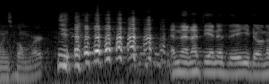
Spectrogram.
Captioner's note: laughs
